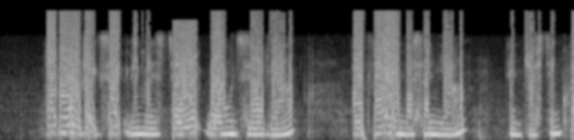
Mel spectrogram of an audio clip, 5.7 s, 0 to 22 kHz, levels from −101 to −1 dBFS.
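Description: Integer overflow runs through the whole speech clip. The gain pushes peaks roughly 14 dB past full scale, and instead of being held at the ceiling, those samples wrap around to the opposite extreme. Only a few percent of samples cross the limit, but each one flips across the full range, so loud syllables carry sharp, violent cracks. Clipping would flatten peaks into a buzzy, squared distortion. Here the wrapped peaks give jagged snaps that are far harsher than clipping.

Between 0.55 and 0.57 s comes a skip ahead. Roughly 0.4 s of speech was discarded while later audio was already queued, so playback jumps forward with no silence and no fill. The audio before and after the jump is spliced almost directly, and the speech simply lurches on. A dropout would leave an audible hole or a concealment smear. A skip ahead leaves none, and the only sign is that part of the speech is missing.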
